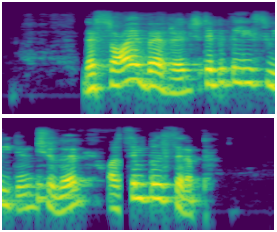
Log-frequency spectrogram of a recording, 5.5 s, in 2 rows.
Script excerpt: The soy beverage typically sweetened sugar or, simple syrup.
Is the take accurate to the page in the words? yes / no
yes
